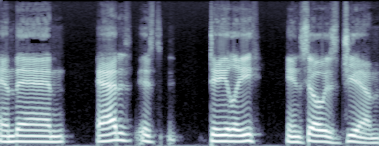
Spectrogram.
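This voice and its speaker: A man speaks with an American accent at a fairly high pitch. The recording is very clean, with a silent background and a dry, close sound with no echo. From Chicago southwest suburbs, Illinois. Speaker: building products executive. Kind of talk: interview. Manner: halting, many repetitions and fillers.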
